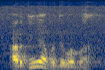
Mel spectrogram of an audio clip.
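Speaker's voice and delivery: ordinary talk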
